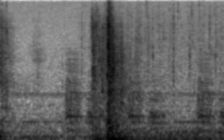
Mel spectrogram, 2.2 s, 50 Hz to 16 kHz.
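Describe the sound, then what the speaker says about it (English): A house door in the video game Fallout 3 opens with a single muffled thunk, moderately close, over a quiet ambient game background. "Door to Wilks' house"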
